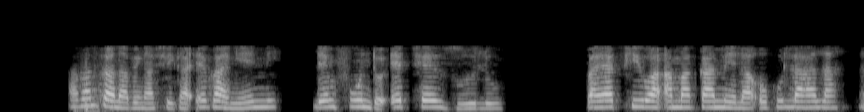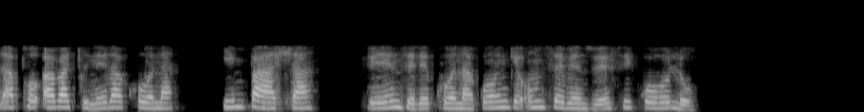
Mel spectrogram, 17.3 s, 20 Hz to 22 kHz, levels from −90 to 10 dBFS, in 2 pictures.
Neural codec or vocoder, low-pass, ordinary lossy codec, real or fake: vocoder, 22.05 kHz, 80 mel bands, WaveNeXt; 7.2 kHz; AAC, 16 kbps; fake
